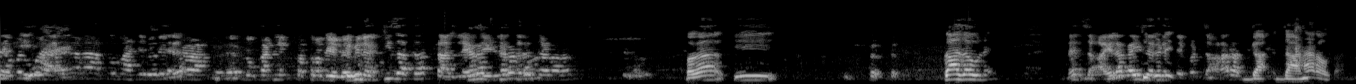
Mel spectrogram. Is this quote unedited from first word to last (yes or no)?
yes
